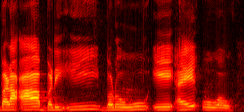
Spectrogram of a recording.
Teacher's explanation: जिन स्वरों के उच्चारण में लघु स्वर से दुगना समय लगता है, मतलब जो ह्रस्व स्वर जिन्हें लघु स्वर भी कहते हैं, इनसे जो दुगना समय लगता है तो वो हमारा ह्रस्व स्वर दीर्घ स्वर होता है।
